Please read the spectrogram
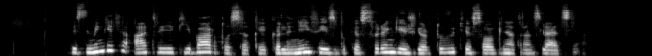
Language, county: Lithuanian, Vilnius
